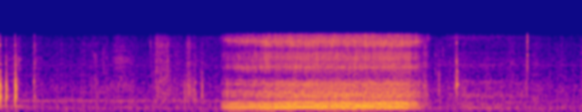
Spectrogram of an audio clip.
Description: dad snoring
